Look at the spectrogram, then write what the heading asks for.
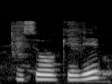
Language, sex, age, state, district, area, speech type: Nepali, female, 18-30, West Bengal, Kalimpong, rural, spontaneous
